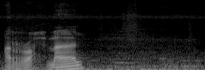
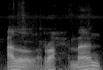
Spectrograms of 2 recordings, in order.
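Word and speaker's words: الرحمن: Alhamdulillah, yang kemarin pembahasan itu adalah kalimah Ar-Rahman, Ar-Rahmanir Rahim, dengan dibacanya Al-Rahman tanpa idgham atau tanpa tasdid di sini.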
